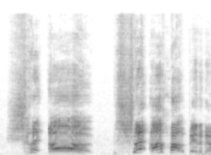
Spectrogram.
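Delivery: loud mock-outraged shout; playful shout. Real, not acted. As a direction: yell it at a teasing friend. Joking yell at chatter.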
